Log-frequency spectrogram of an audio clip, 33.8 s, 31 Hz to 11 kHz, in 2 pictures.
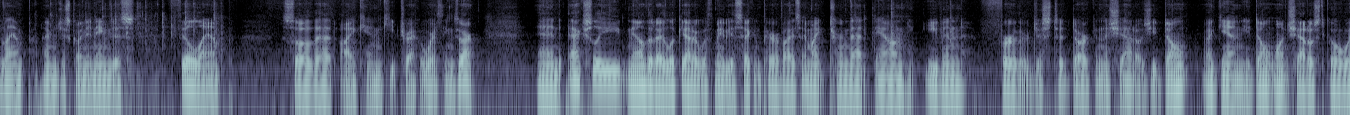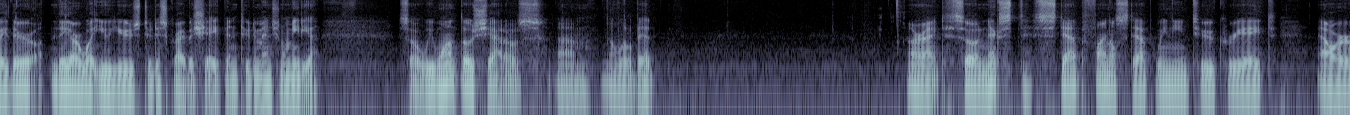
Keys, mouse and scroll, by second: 1.3 l, 2.6 l, 7.4 click, 9.6 click, 11.0 KP_0, 23.7 middle click, 25.1 scroll down 4, 25.9-26.6 scroll up 6, 30.9-31.4 scroll down 3.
